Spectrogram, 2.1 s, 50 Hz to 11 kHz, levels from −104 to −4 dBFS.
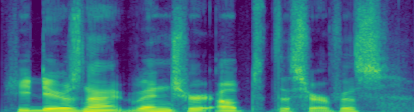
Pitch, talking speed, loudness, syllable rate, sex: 130 Hz, 230 wpm, -17 LUFS, 7.3 syllables/s, male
